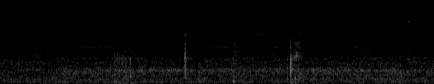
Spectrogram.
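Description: Near silence: faint background hiss with a steady low hum, broken by a couple of soft clicks about two and three seconds in.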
